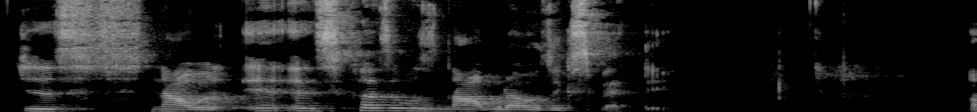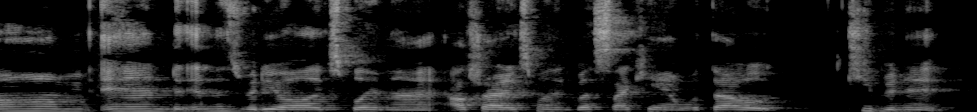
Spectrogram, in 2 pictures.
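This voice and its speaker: Chatty young woman in an echoey room. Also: medium pitch. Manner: candid, chatty, laughs between phrases. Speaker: vlogger. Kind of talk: casual storytime vlog. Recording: roomy echo.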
